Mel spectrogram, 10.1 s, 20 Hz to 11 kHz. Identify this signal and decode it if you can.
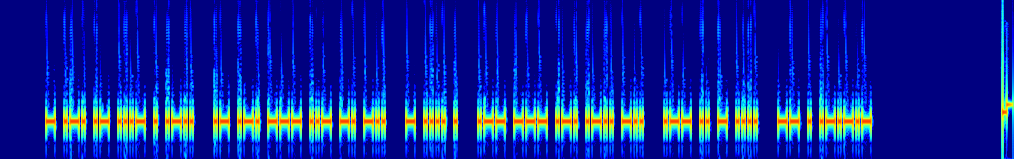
Morse code, heard as a keyed tone, about 40 wpm, 700 Hz. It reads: TRAVEL AROUND THE WORLD WITH ME.
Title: Sentences from Top 1000 Words - Review Part 3 - 40wpm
